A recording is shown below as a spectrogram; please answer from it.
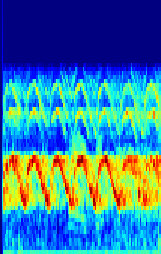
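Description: Electronic emergency-vehicle siren in a fast yelp, its pitch rising and falling about three times a second.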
